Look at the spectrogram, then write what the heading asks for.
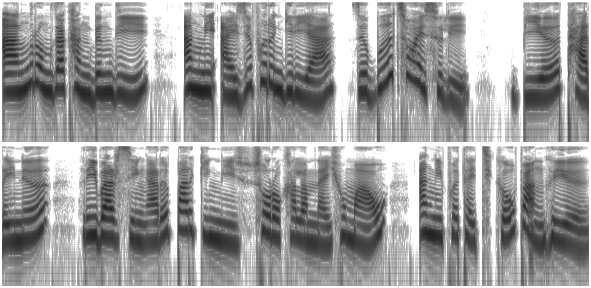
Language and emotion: Bodo, happy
